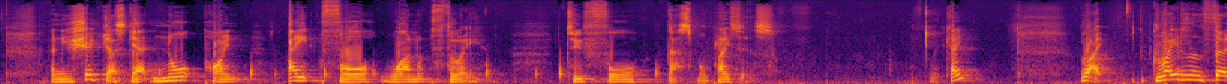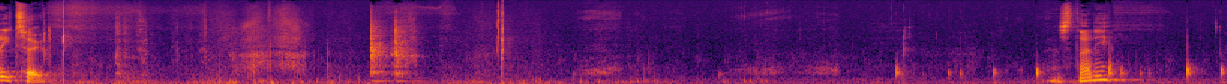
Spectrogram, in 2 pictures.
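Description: A man speaks calmly, explaining in a small room.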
